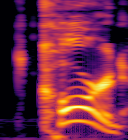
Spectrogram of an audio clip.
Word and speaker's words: Chord: And it really is spelled like that kind of chord.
